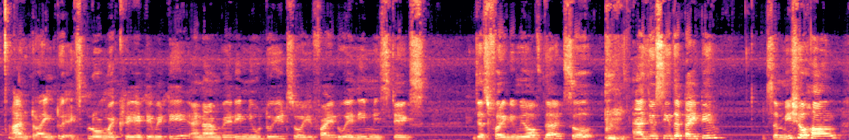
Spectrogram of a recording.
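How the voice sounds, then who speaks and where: A young woman with a husky voice, feverish and clearing her throat, chatting casually as she shows off a shopping haul. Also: medium pitch, darkish tone. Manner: chatty, repetitive, showing items to camera. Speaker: vlogger. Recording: echoey room, faint noise.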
